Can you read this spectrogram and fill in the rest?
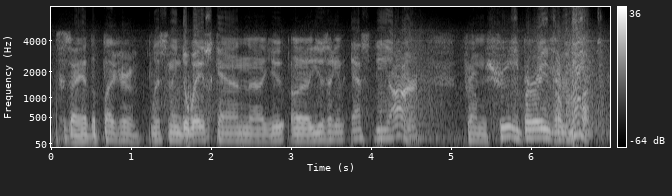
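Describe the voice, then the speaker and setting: A man's voice: lowish voice, normal speed. A man hosting a radio program, informally reading out listener reports and hesitating over his notes. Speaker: radio host. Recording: noisy shortwave radio reception.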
